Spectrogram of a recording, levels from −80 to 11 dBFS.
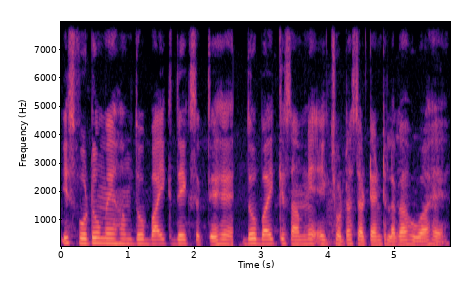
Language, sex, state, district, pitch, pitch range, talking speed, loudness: Hindi, male, Arunachal Pradesh, Lower Dibang Valley, 155 Hz, 145-165 Hz, 185 wpm, -16 LUFS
